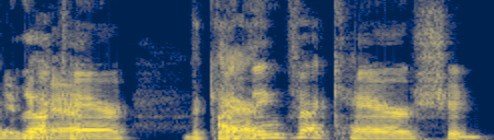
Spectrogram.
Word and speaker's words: Vaquer: I think how do you pronounce it? Vaquer, Yeah, Vaquer.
